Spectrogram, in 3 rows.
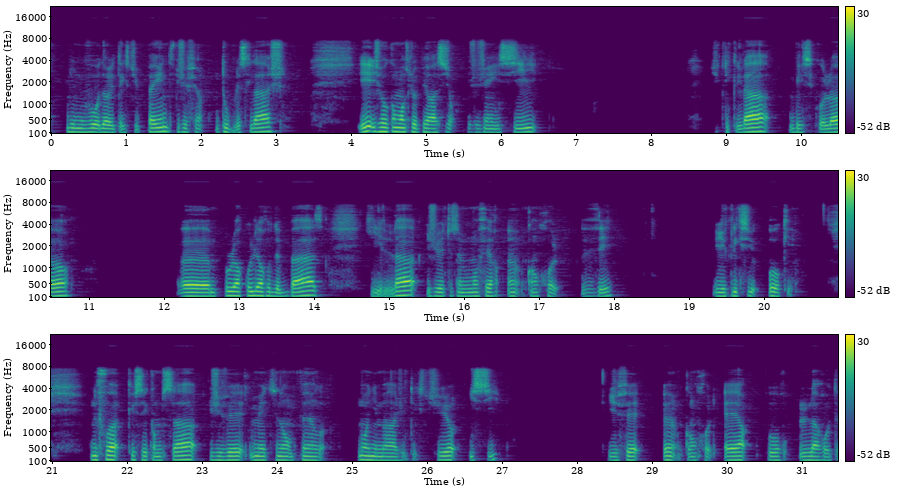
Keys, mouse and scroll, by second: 2.3 KP_Divide, 3.1 KP_Divide, 18.3 click, 21.8-22.5 scroll down 2, 22.5-24.7 middle drag, 24.7 KP_3, 25.6-27.1 right drag, 27.1-27.5 scroll up 2, 28.5-31.4 ctrl+right drag.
